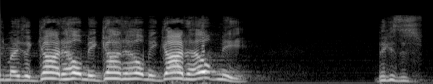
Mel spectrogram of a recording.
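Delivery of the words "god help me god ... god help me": loud, higher desperate plea; desperate cry. Acted. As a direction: cry out for help, urgently repeating. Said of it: "But, but if it's really bad".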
